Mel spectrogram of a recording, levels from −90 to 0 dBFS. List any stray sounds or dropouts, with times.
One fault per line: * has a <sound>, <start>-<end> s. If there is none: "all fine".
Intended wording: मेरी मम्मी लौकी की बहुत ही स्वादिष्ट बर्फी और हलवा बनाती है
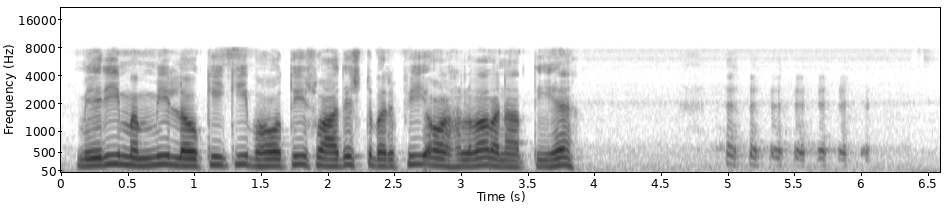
* has a laugh, 4.6-6.2 s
